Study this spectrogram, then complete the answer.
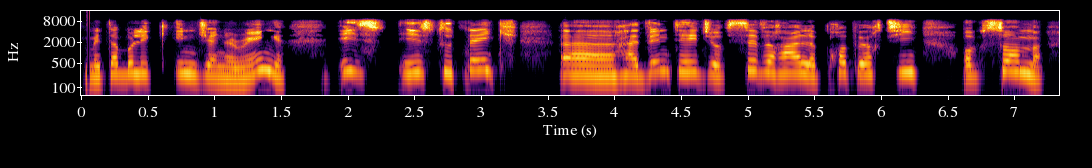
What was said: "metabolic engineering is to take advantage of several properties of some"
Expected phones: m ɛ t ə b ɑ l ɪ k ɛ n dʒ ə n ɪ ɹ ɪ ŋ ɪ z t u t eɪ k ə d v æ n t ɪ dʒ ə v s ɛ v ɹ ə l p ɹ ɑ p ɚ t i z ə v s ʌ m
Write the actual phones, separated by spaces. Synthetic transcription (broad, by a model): m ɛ t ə b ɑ l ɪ k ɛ n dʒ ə n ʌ ɹ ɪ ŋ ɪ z t u t eɪ k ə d v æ n t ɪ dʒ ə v s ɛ v ɹ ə l p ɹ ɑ p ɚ t i ə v s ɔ m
